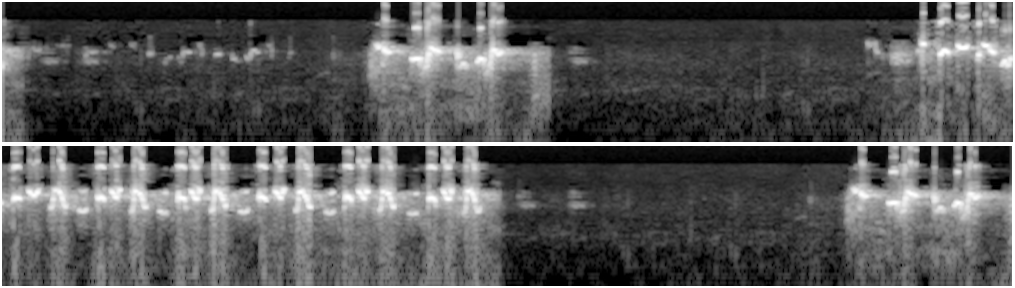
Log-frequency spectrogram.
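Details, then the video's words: Bulbul pouring out dense chattering trills in bursts, the longest about three seconds, with quiet gaps and faint chips between. "اجمل صوت بلبل"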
